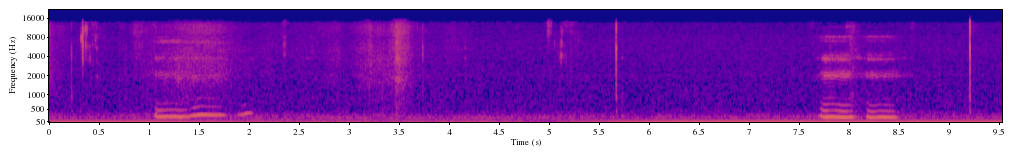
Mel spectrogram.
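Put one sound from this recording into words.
A woman speaks briefly and quietly, close to a phone's microphone.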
